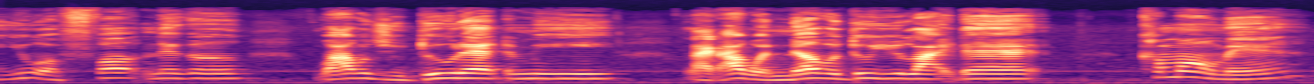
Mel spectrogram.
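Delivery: heated, stressed, confrontational tone. Retelling having it out with a best friend: retelling a heated argument. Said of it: "I'm stressing".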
